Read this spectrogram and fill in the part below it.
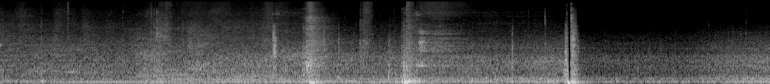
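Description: A Toyota Crown car's engine runs in a steady, close rumble broken by a few sharp knocks or thumps, with no one speaking.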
